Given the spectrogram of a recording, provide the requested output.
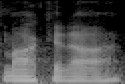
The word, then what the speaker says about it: Machina: like a deos X makina right the god in the machine uh yeah I think when they say deos X makina it's pronounced with a hard CH but I I would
